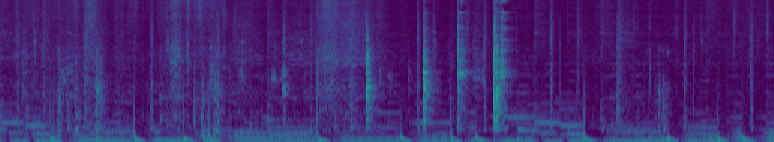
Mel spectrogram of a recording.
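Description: Background music, with a few sharp clinks about halfway through as metal lids are taken off glass candle jars and set down on the table.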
